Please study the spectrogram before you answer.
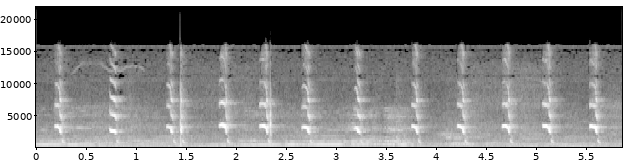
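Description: A squirrel gives a steady series of sharp, high chucks, about two each second.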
